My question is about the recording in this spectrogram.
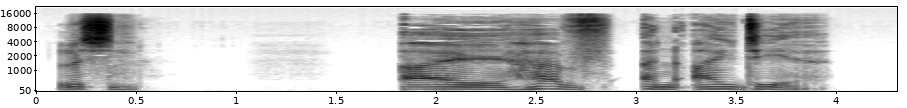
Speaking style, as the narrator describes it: Marius said slowly

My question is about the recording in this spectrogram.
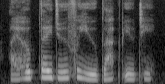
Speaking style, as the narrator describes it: she whispered

